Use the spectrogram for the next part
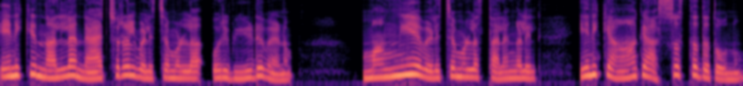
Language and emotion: Malayalam, fearful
